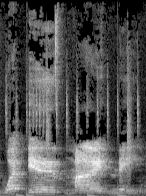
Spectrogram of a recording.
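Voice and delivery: ordinary delivery

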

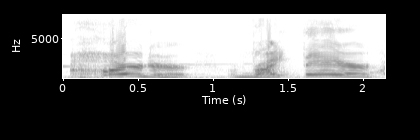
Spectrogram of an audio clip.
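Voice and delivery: breathy, loud erotic moaning. Acted. Acted sex scene dialogue.

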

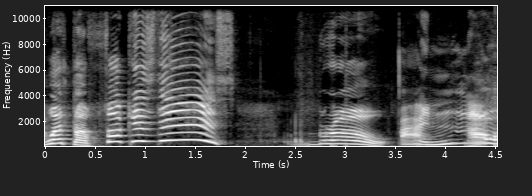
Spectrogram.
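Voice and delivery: can't believe what's in the bag; stretched-out indignant squeal; shocked outrage. Real, not acted. Sees half-empty sauce cup.

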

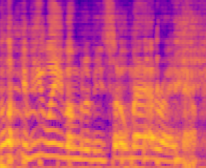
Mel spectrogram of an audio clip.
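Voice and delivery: high-pitched joking warning with a laugh; laughing mock threat. Man warning his friend not to leave, laughing mock-mad.

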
